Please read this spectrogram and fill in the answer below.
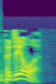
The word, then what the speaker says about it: Padilla: The most recent, Jose Padilla. We've been saying Padilla all these years. He wants us to know it's pronounced Padilla.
